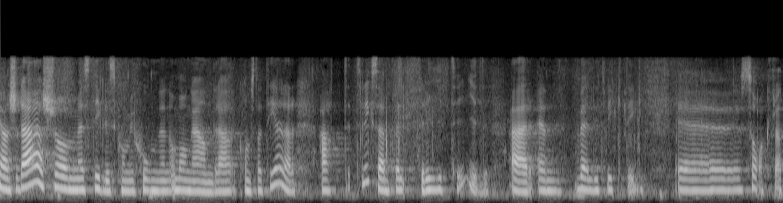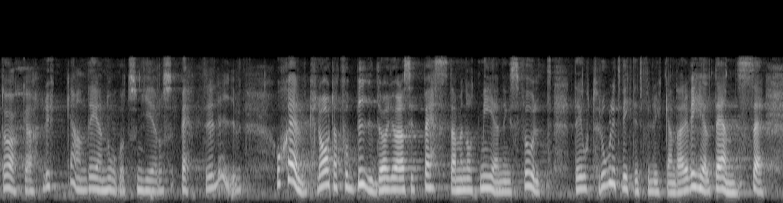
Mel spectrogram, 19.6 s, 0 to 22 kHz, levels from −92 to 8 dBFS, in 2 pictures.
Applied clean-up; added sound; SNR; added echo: none; none; none; none.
